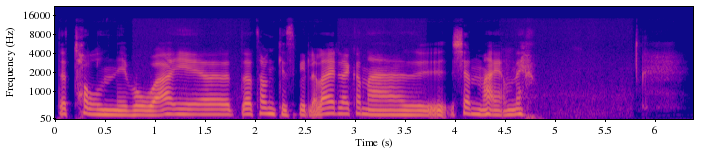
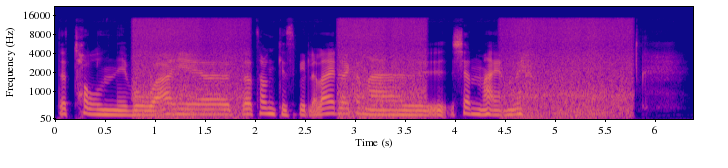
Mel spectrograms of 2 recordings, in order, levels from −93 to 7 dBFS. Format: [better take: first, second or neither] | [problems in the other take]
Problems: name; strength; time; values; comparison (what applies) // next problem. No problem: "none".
first | hiss; loud; from 1 to 2 s, at 3 s and from 4.5 to 6 s; 5 dB below the speech; faint in the first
